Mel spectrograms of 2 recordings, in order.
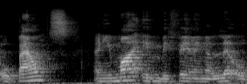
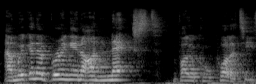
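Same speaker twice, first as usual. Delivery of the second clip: ordinary talk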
